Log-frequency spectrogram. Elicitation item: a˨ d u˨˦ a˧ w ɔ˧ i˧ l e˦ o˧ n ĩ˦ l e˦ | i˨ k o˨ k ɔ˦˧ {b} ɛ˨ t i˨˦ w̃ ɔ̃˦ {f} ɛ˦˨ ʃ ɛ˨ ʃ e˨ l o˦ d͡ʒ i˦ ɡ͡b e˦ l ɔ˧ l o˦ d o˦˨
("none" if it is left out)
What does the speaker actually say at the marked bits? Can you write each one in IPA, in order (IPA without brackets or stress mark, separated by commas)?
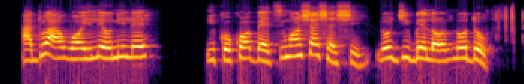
b, ʃ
